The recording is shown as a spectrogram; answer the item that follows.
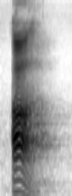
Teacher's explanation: kita lebih yakin lagi suara itu benar-benar keluarnya tidak dari haisun tidak dari rongga hidung tidak ada suara atau nafas yang keluarnya dari hidung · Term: huruf alif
